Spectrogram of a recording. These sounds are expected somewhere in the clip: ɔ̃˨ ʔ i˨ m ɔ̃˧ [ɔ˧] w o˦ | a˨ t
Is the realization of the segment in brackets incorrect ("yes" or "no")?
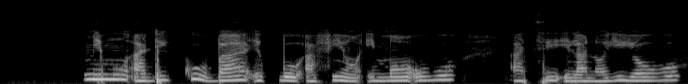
yes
